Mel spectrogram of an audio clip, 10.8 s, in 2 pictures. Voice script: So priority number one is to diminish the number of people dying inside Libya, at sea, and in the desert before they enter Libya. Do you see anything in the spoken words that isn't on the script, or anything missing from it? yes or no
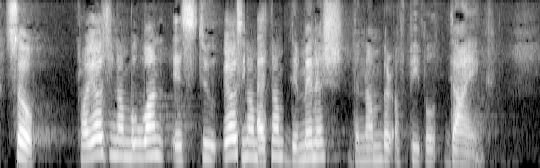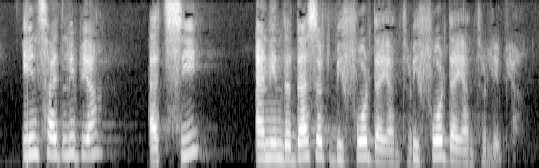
yes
